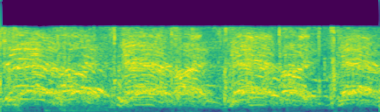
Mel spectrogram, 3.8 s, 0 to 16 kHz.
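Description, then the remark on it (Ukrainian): A large crowd at the Minsk bus station in Belarus shouts and chants together in loud, rhythmic bursts, greeting former 2010 presidential candidate Mykola Statkevich on his release from prison, voices swelling in repeated waves with brief dips between them, no single speaker standing out. “Такими вигуками на мінському автовокзалі зустрічали екс-кандидата на виборах президента Білорусі 2010 року 59-річного Миколу Статкевича.”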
